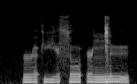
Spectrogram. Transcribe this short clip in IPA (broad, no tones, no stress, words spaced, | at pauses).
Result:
ɹəʔvʲə˞soʔə˞ ŋ͡ǀɨ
